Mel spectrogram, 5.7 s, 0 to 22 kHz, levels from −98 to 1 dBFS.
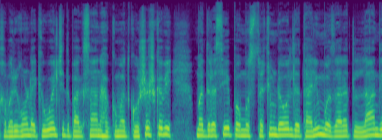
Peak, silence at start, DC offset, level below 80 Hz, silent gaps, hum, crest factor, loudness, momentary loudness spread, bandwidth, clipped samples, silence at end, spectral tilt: -8 dBFS; 0 s; under 0.1%; -48 dBFS; none; none; 10 dB; -18 LUFS; 4 LU; 17.5 kHz; under 0.1%; 0 s; -7.5 dB/octave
